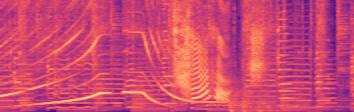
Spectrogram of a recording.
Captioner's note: ball whistling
